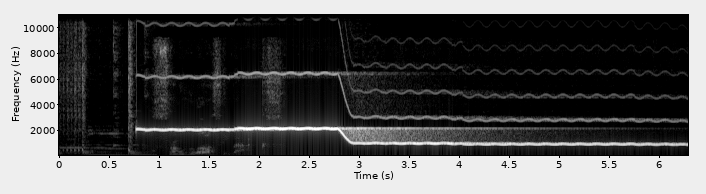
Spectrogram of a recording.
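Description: Eerie theremin-like electronic tone added as a sound effect. It comes in high about three-quarters of a second in, wavers steadily, then slides down about an octave near three seconds in and holds, still wavering.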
